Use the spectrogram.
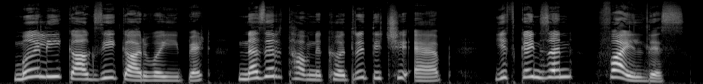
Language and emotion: Kashmiri, neutral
